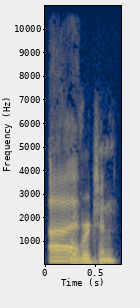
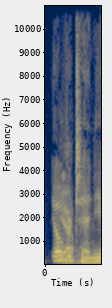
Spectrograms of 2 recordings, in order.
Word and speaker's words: Overton: I don't know how to pronounce that. – Overton. – Overton. Yeah. There you go.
